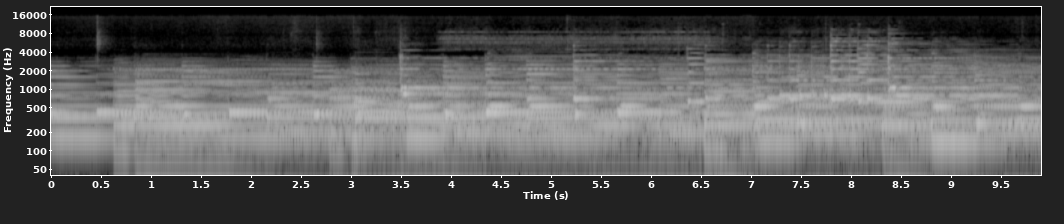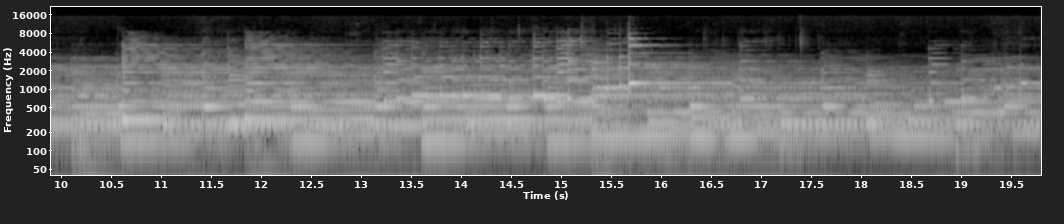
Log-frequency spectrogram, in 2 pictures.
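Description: Solo piano being played: sustained chords with moving notes over them, one new chord entering just under a second in, then continuous playing.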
